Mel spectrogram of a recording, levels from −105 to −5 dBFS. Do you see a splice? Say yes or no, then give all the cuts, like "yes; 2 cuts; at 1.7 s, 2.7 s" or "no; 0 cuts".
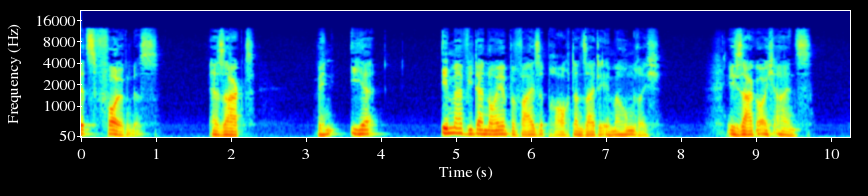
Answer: no; 0 cuts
